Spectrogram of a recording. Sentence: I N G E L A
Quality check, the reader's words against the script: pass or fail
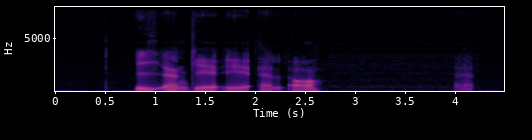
pass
